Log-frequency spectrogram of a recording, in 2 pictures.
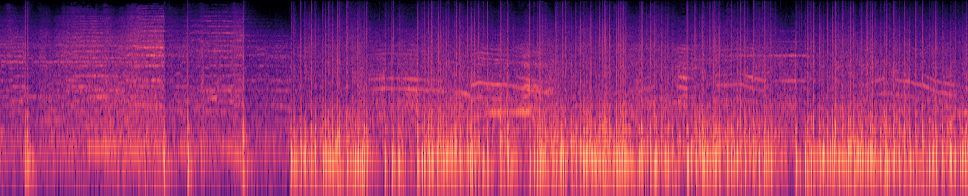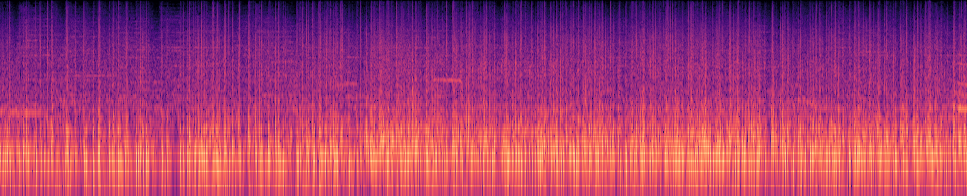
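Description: Music for the first few seconds. Then, from about four seconds in, a fireworks grand-finale barrage: rapid, overlapping shell bursts and crackling without a break.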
